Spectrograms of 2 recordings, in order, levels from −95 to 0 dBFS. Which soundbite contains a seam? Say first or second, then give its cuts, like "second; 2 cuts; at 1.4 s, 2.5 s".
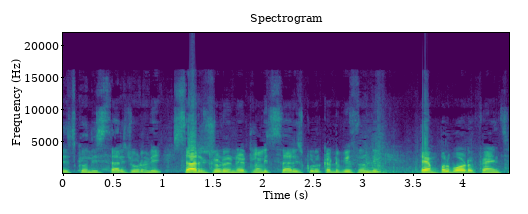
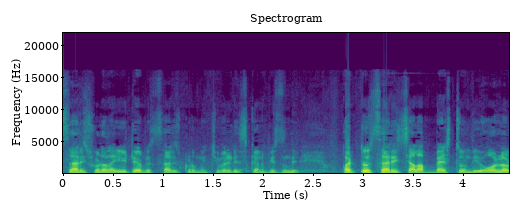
first; 1 cut; at 1.0 s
